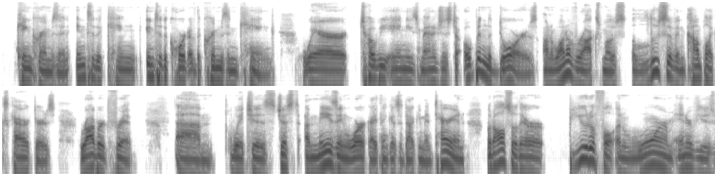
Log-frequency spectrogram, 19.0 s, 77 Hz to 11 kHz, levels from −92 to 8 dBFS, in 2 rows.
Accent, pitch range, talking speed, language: American, 95-125 Hz, 160 wpm, English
